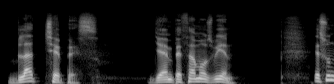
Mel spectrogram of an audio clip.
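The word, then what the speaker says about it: Vlad Țepeș: Porque casi todo el mundo dice Blad Tepes, pero la pronunciación correcta, según le corrigieron al narrador de nuestra fuente, es Blood Chepes. Blood Chepes.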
